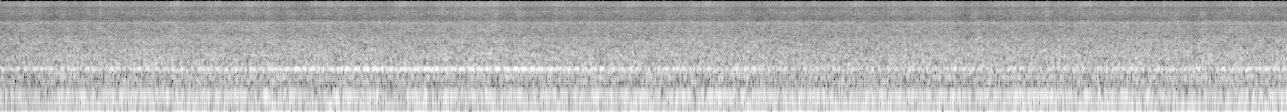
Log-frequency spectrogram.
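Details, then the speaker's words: Fisher and Paykel clothes dryer after main motor capacitor replacement, drum running: smooth, even hum with no squeal or chirp from the idlers; running cleanly and normally. "But so far we're not getting any squeaky sounds. That sounds really good."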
